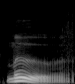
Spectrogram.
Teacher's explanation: it doesn't sound like the be in English it sounds like an F with a vocal cord activated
